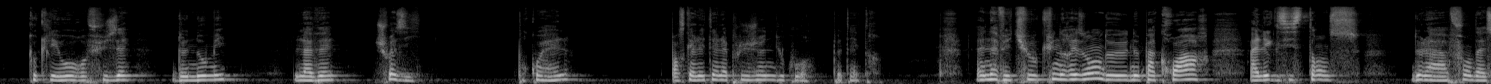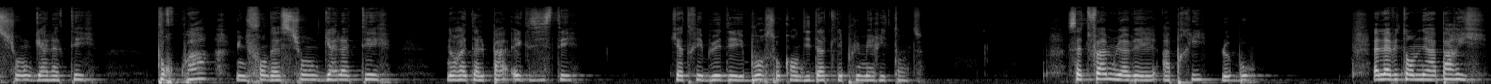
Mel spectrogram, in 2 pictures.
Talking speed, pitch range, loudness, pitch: 125 wpm, 195-215 Hz, -23 LUFS, 205 Hz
